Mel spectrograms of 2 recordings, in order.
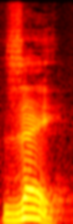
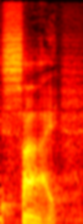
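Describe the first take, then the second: First: The name begins with a z sound. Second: The name begins with an s sound. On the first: The speaker calls it right. "shouldn't there be a Z there?" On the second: The speaker calls it wrong. "They probably say Sai. It's not Sai"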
